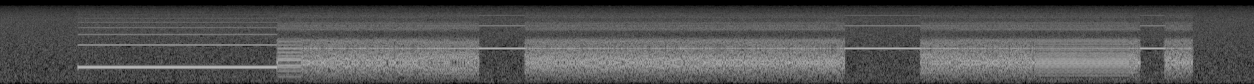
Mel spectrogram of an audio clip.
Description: ZX Spectrum tape loading, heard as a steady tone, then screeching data, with tape hiss.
